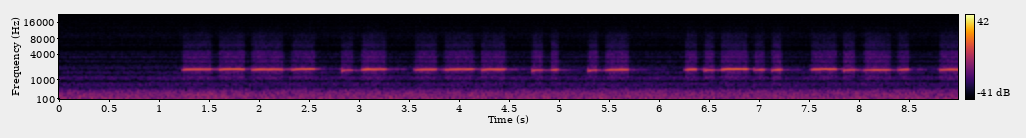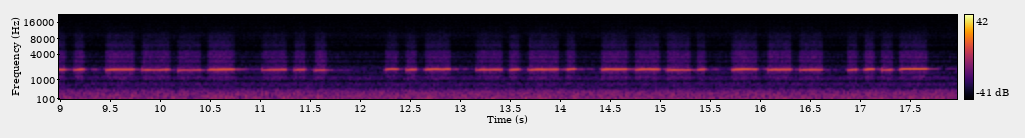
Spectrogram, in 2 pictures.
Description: Morse code (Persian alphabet), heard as a whistle, hand-sent with a straight key, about 14 wpm, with room echo. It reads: شاعیا ضثنشد طثچعذ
